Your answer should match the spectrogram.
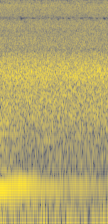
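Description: Kawai digital piano: one held note, struck just before, sounding softly and slowly fading away.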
